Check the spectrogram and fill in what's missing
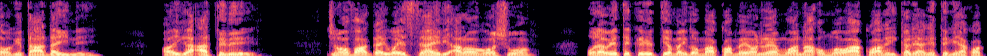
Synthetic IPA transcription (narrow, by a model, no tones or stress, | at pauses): ɔɣetadainḛ | ɔ̰iɣa̰ʔateɾe | d͡ʒɛhɔvaŋɡaiwaisiɾaɛɾiʔaɾɔːɣɔʃwɔ | oɾeawetekeɾetiɛmaiðɔmakwamɛjɔnɛɾɛmwanaʔomwawakɔaɣeikaɾeaɣeteɣeakwa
